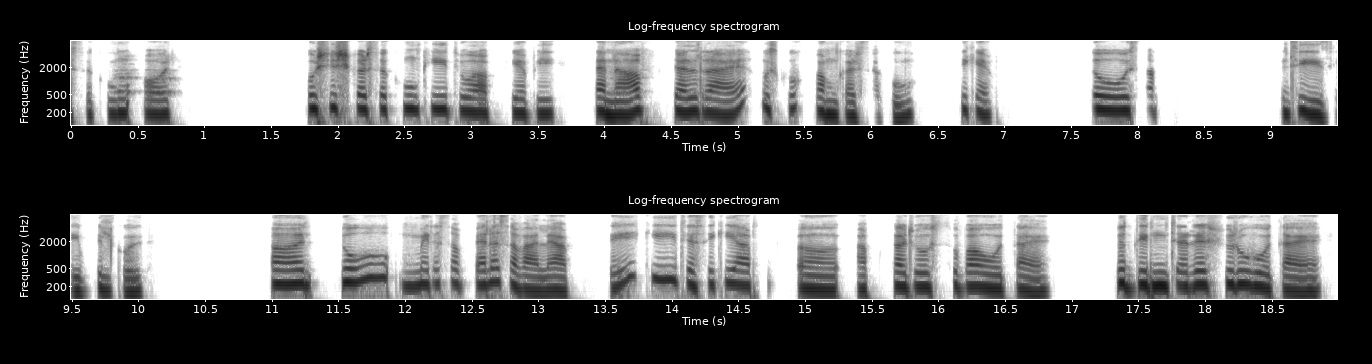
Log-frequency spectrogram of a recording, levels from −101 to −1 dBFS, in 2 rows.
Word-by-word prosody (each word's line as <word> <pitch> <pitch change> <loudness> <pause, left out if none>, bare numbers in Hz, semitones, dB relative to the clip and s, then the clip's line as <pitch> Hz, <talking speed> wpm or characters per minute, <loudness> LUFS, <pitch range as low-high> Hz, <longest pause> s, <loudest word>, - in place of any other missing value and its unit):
सकूँ 190 +2 -3
और 190 0 +2 1.0
कोशिश 250 0 +4
कर 245 - +4
सकूँ 240 +1 -1
कि 240 -1 +2
जो 220 - +1
आपके 205 0 -1
अभी 195 0 0 0.3
तनाव 190 +1 +5 0.3
चल 210 0 +5
रहा 200 -2 +1
है, 195 - 0
उसको 245 +1 -5
कम 215 -7 +1
कर 175 0 -2
सकूँ, 160 +1 -5
ठीक 230 +4 -13
है? 190 - 0 0.8
तो 225 -1 +6
सब 235 +1 -9 1.0
जी, 190 -1 +3
जी 160 +1 -4
बिल्कुल। 155 -1 -3 1.0
अ, 235 0 +6 0.3
जो 305 +6 +3
मेरा 225 +2 0
सब 235 -2 -8
पहला 230 +3 +1
सवाल 170 -8 0
है 170 - +2
आपसे 205 - -5
कि 295 -2 +2
जैसे 225 +1 -2
कि 240 +2 -3
आप 215 -2 0 0.3
अ, - - -1 0.4
आपका 205 +4 -3
जो 200 0 +1
सुबह 205 +2 -3
होता 180 -3 +2
है, 150 -1 0 0.6
जो 240 - +6
दिनचर्या 215 0 +5
शुरू 225 +1 +2
होता 185 -4 +2
है, 155 0 +1
210 Hz, 150 wpm, -26 LUFS, 180-230 Hz, 1.0 s, तो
